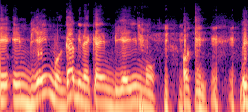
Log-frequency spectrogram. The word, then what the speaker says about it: Mbeumo: Only Gabi more pronunciation be. Mbeumo. Mbeumo.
